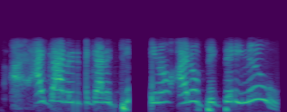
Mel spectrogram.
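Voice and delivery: high-pitched insistent protest. Real, not acted. Defending the restaurant against gossip, a high insistent protest. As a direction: insist it, voice jumping up.

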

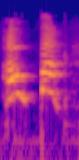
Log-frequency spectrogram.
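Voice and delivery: exasperated. Real, not acted. Exasperated rant about the show.

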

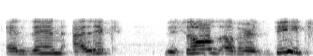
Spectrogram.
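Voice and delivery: slow mock French accent. Joke-telling host doing a French accent. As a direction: ham up a Frenchman's voice, slowly. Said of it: "The Frenchman replies".

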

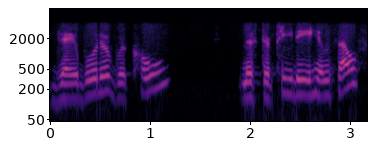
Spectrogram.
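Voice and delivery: ordinary delivery

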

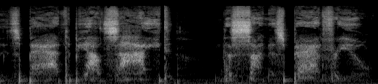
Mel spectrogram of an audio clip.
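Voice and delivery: eerie breathy mock whisper of a scold. Mocking the movement telling kids the sun is bad, whispered. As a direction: hiss it like a creepy warning voice. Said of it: "who talks like that?".

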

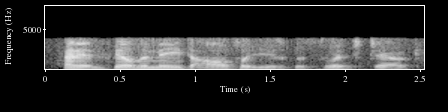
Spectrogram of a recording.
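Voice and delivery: usual speaking voice

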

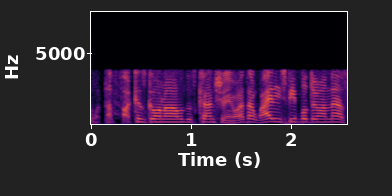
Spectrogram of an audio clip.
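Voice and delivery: fed up with the nightly news, mock yelling at the screen. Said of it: "I was yelling at the television".

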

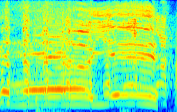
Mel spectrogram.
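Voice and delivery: HELL hollered high, loud and long; exultant yell, fully acted out; ecstatic shout. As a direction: shout it with all your joy. Acting out draft-call joy.

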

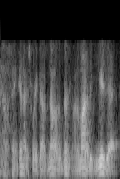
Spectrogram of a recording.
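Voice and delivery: hushed, quick relief to himself; mock relieved under-breath aside; quiet relieved aside. Relief on seeing the money.

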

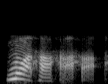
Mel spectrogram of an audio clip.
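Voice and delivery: mock evil cackle; hammed-up villain laugh; mad scientist laugh. Joking that they are evil.

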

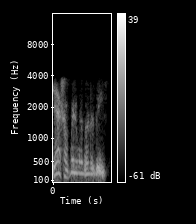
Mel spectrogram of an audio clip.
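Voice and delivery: put-on high, fast, excited kid voice; quick high-pitched eagerness; imitating eager child. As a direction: gush softly like a thrilled little girl. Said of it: "Imagine that we're going to the beach".

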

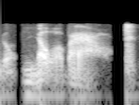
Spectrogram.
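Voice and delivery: slow, whispered secret in a Southern drawl; conspiratorial whisper. Retold or imitated. Country conjurer ends his pitch in a secretive whisper. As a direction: drop to a hush as if sharing forbidden knowledge. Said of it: "have an accent like that".

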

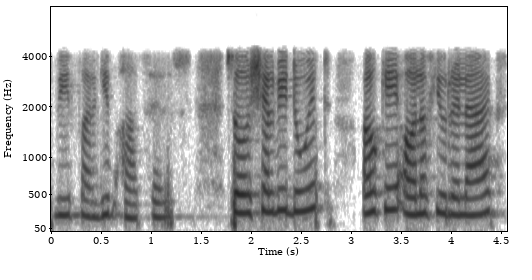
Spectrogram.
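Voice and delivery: normal talking voice

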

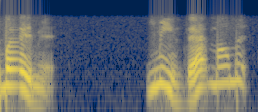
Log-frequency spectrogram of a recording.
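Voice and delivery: high-pitched mock disbelief; a lightly voiced coach caught off guard; surprised coach. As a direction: play the coach suddenly remembering, voice jumping up. Coach surprised, recalling the game.

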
